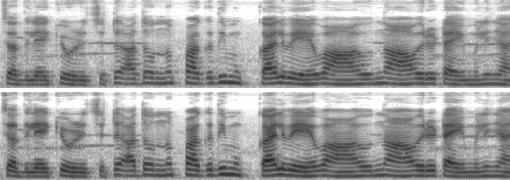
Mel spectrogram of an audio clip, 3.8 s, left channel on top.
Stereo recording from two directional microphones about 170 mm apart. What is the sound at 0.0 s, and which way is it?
A woman's voice, 15° right (ahead or behind).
